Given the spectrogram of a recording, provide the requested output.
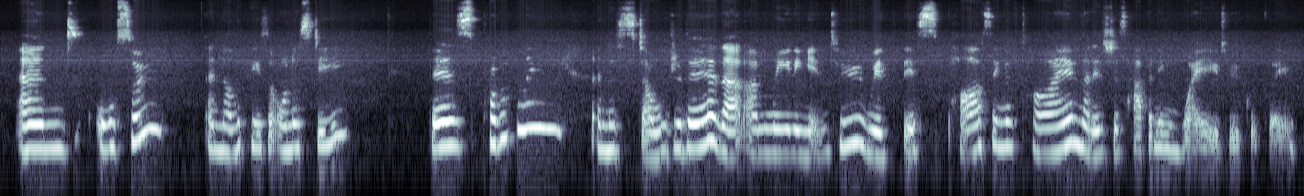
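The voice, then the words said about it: Australian accent. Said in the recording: “I live in Melbourne, Australia, if you couldn't tell by my accent.”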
